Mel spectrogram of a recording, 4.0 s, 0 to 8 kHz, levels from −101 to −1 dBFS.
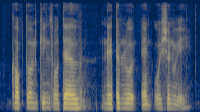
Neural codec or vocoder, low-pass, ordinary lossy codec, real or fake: codec, 16 kHz, 4 kbps, FreqCodec, larger model; 7.2 kHz; none; fake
